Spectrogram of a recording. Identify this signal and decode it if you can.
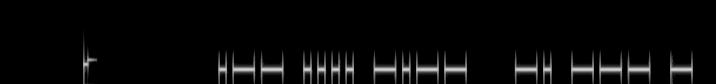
Morse code, heard as a keyed tone, about 17 wpm, 700 Hz. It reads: WHY NOT
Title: Sentences from Top 1500 Words 17wpm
